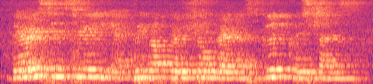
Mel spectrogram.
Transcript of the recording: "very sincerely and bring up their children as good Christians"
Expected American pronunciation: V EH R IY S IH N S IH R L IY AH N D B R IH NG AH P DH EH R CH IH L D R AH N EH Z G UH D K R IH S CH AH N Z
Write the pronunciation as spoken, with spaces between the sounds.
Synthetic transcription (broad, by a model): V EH R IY S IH N S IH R L IY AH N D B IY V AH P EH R SH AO D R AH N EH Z G UH D K R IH S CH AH N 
